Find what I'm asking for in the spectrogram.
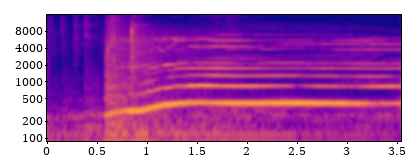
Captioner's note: howls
